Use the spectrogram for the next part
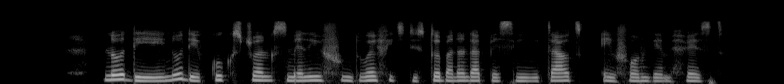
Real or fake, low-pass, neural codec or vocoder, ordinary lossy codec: fake; none; codec, 16 kHz, 0.7 kbps, FocalCodec; none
